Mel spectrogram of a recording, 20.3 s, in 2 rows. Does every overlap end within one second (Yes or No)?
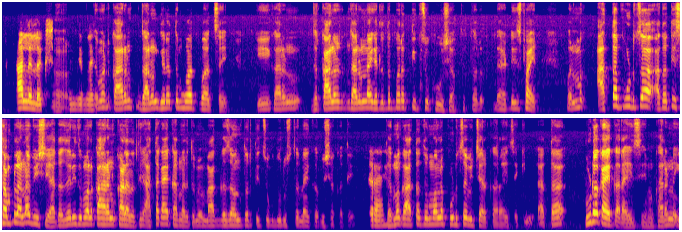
Yes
